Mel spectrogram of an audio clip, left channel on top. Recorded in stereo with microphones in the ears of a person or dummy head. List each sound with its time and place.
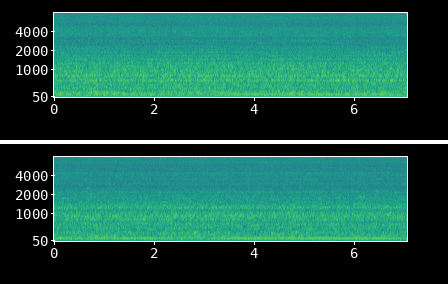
0.0 s a fan: 45° left (ahead or behind), 0.8 m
